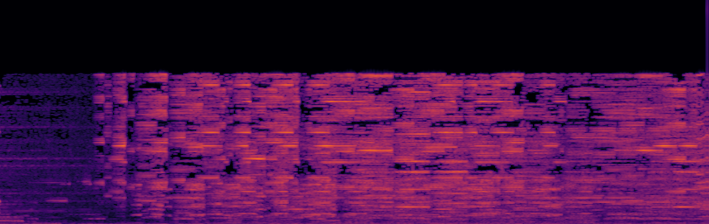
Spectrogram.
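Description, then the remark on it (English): Dense synthesizer keyboard playing with pitch bends at the end of a track, made by slamming hands all over the keyboard: clustered notes sliding up and down in gliding, wavering tones over a steady, full-bodied sustained wash, with no one talking. “There's that pitch bend.”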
